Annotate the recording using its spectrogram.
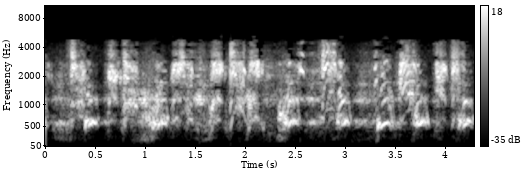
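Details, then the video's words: During a training session, Irish Terriers named Sonny and Jerry let out quick sharp barks mixed with whiny yips, coming in short bursts with brief gaps between them. "irsky terier (irish terrier) - sonny a jerry vycvik"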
